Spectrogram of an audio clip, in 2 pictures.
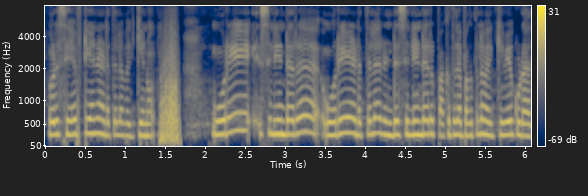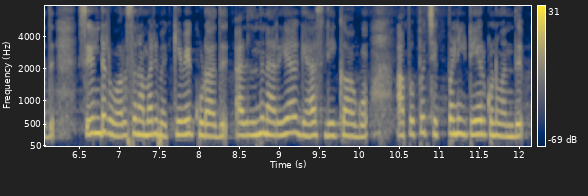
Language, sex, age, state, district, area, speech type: Tamil, female, 18-30, Tamil Nadu, Thanjavur, rural, spontaneous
